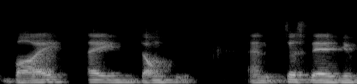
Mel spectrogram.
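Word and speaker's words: baie dankie: is by a donkey so for you to pronounce that all you need to say is buy a donkey and just there you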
